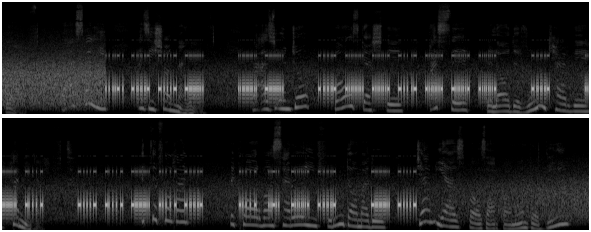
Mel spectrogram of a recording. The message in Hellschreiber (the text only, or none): JANE SE ACOMODO A SU NUEVA VIDA EN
